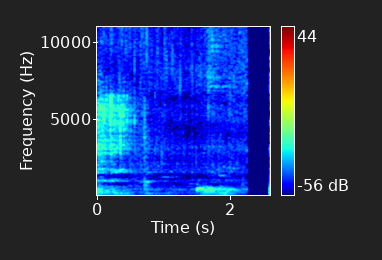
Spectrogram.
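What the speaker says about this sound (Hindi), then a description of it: "हमने टमाटरों को फ्राई किया है" Finely chopped tomatoes fry in a pan for a potato and lentil curry, giving a steady close sizzle with a brief stir that cuts off abruptly into silence.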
